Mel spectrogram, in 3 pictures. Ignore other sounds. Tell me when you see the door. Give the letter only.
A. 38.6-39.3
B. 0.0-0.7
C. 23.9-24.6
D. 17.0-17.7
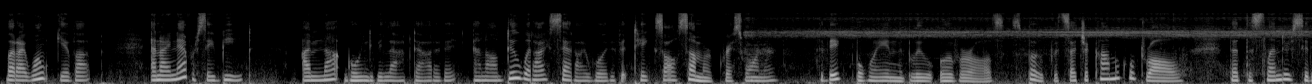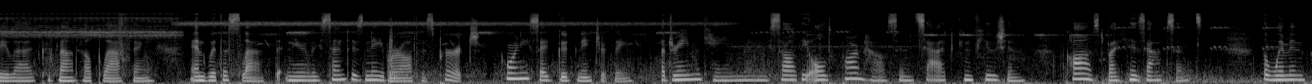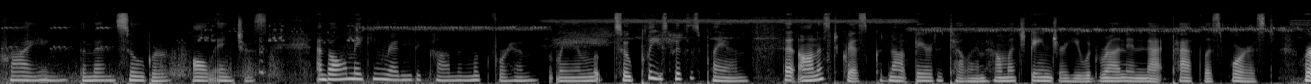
D.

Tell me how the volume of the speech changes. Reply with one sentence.
The volume of the speech stays about the same.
